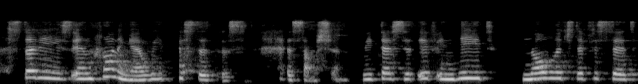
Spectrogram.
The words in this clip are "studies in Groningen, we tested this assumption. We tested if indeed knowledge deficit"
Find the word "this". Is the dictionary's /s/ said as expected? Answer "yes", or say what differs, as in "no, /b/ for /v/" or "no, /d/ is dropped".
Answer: yes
